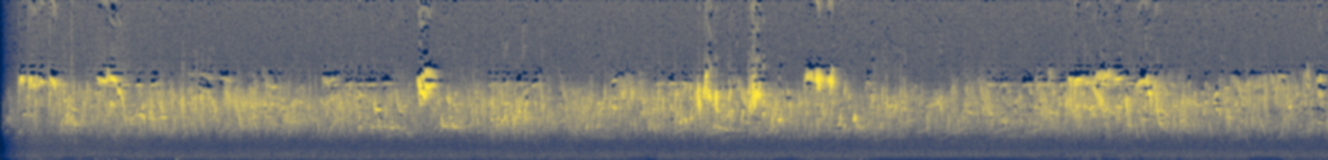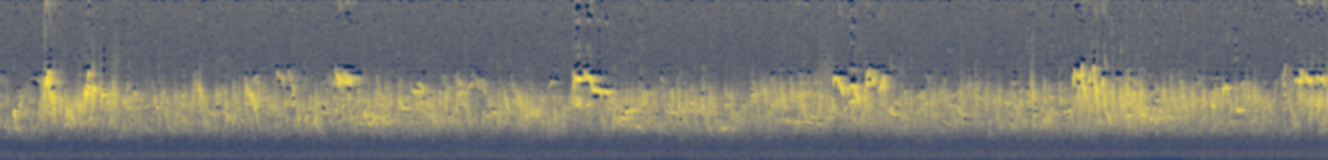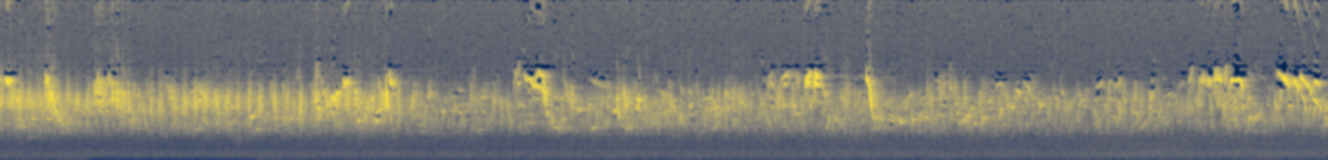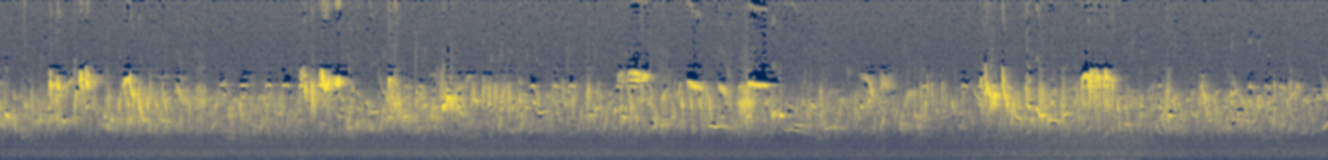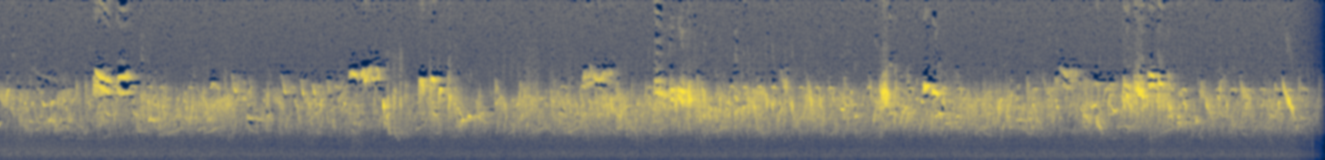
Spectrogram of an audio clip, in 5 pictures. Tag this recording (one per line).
birdsong
bird
nature
birds
forest
ambient
spring
field-recording
many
